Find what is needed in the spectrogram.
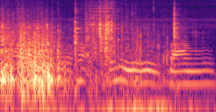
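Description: Iron bar scraping and levering among broken rock, loose stones clattering and clinking against each other in a dense rattle for about the first half second.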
